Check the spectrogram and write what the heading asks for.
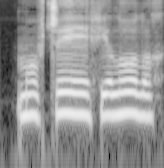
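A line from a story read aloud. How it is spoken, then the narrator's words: Calm. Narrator (Ukrainian): спокійно відповів Макар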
